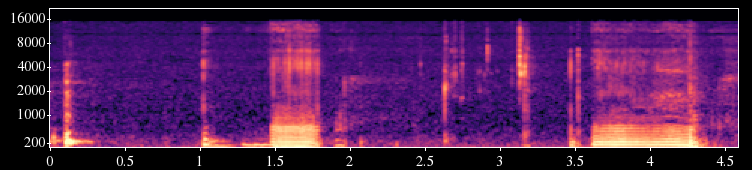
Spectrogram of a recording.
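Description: A French Bulldog puppy snores in two long, rasping, low rumbling breaths separated by quieter gaps.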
